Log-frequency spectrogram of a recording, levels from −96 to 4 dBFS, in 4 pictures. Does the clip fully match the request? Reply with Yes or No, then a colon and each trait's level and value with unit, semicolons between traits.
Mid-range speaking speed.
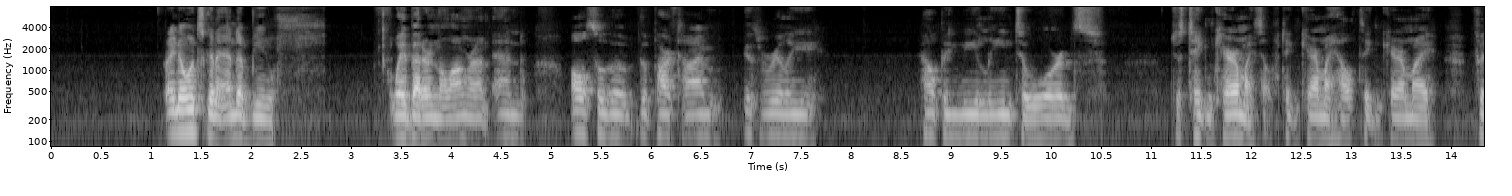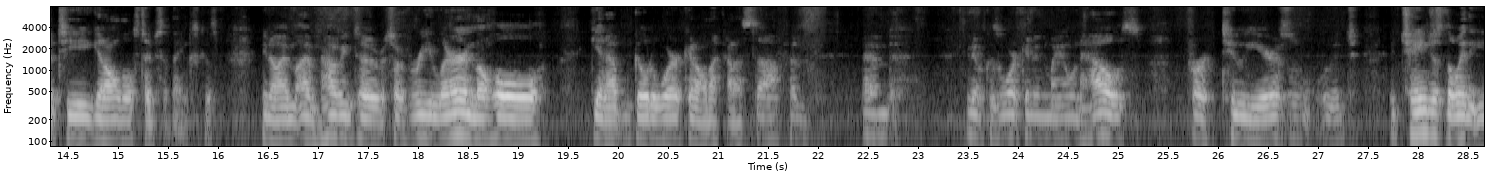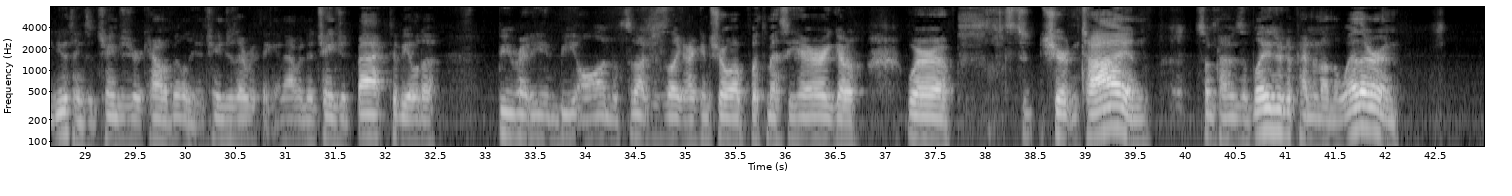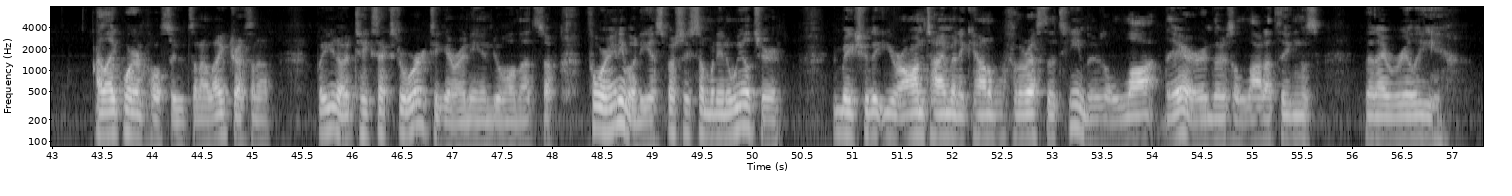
No: fast, 210 wpm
